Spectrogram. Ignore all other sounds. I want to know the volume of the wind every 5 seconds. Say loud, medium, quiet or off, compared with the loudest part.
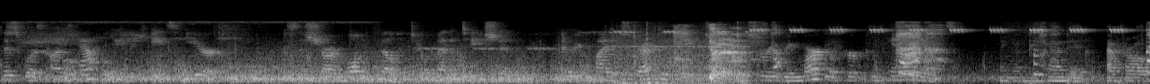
loud, medium, quiet.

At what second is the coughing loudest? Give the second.
7 s.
